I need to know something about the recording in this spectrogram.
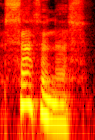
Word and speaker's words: Saturnus: Note that in Latin the V was pronounced as a U. Hence the name, which is written Satvernus, is actually pronounced Saturnus.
